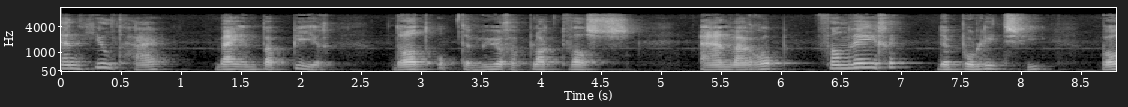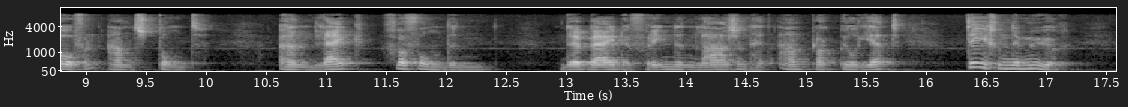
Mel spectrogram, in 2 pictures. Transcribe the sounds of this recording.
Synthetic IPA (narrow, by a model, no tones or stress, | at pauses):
ɛnhilˠthaːɹ | bɛjənpapiːɹ | dɑtɔb̚d̥əmyːɹχəplɑk̚tʋɑs | ɛnʋaːrɔp | fɑnʋejχədəpolitsi | b̥owvənaːnstɔnt | ənlɛjkχəvɔndən | dəbɛjdəvrindənlaːzənɦɛtaːnpɑɡ̚bɪlˠjɛt | ejχəndəmyːr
